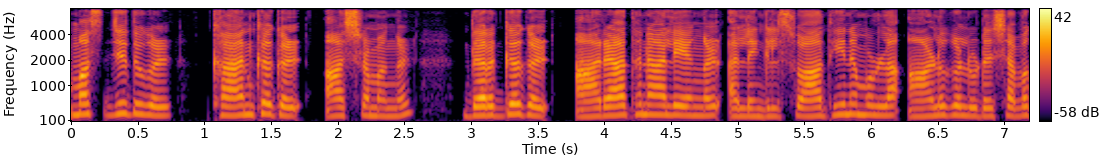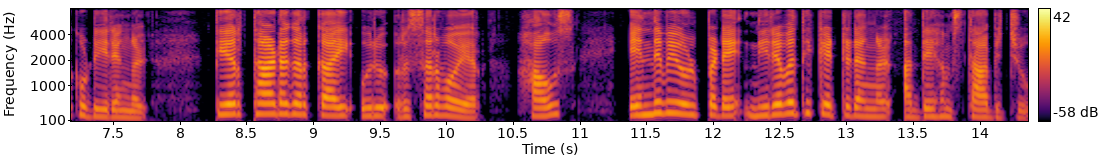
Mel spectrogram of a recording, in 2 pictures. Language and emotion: Malayalam, neutral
